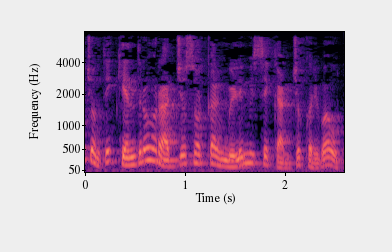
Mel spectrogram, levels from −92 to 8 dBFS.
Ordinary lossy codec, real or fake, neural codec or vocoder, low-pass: none; real; none; 7.2 kHz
